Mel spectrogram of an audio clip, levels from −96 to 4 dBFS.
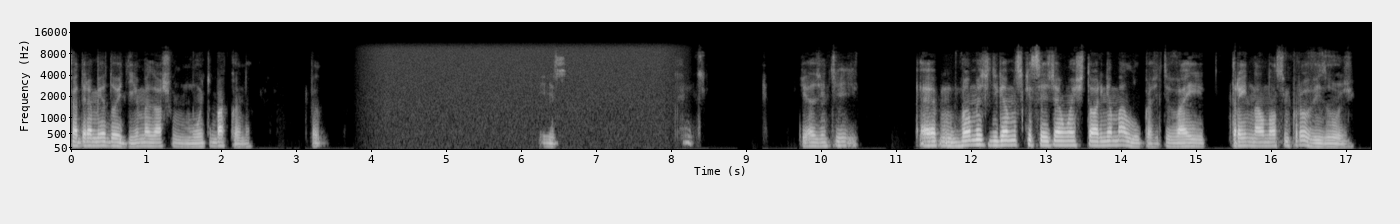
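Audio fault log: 3.77 to 8.31 s, digital radio blending to analogue: the receiver loses the digital stream and cross-fades over about 450 ms to the same station's FM signal, then fades back the same way at 8.31 s. You hear FM hiss come up underneath the speech, somewhere around 25 dB below it, for the length of the analogue stretch. The level doesn't jump at either changeover, so the rising and falling hiss is what gives away the switch.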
